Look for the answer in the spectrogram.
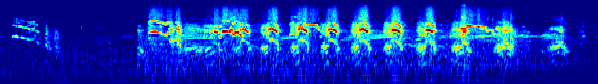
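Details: A gull gives a rhythmic run of loud, ringing notes, about three per second, after a few quieter opening cries.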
